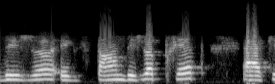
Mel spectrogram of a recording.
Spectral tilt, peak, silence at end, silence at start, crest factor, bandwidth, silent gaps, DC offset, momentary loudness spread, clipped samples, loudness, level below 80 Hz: -6 dB/octave; 0 dBFS; 0 s; 0 s; 12 dB; 12 kHz; none; under 0.1%; 6 LU; 0.3%; -12 LUFS; -50 dBFS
